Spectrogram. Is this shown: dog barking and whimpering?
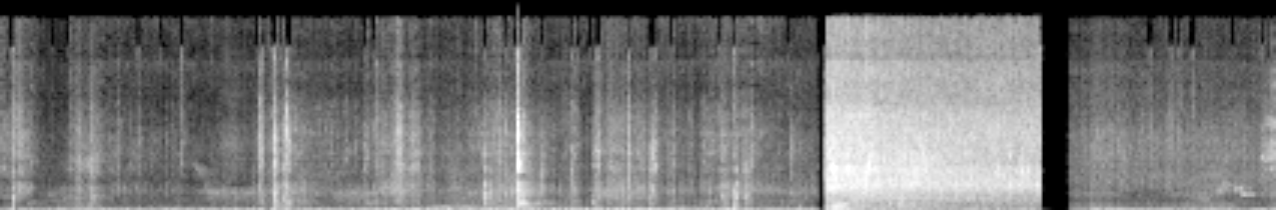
no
